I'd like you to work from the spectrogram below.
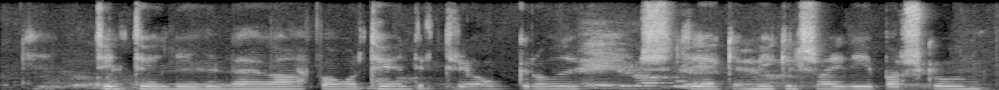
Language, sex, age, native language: Icelandic, other, 18-19, Icelandic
